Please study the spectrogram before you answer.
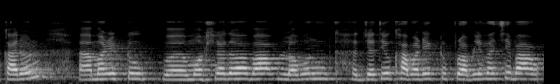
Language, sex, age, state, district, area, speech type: Bengali, female, 18-30, West Bengal, Jalpaiguri, rural, spontaneous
